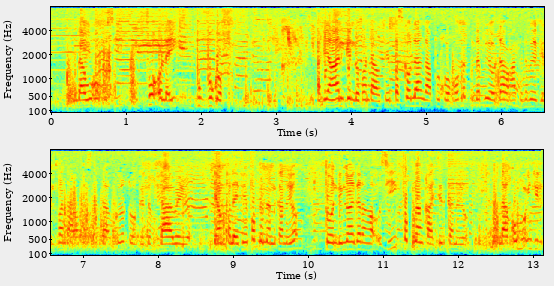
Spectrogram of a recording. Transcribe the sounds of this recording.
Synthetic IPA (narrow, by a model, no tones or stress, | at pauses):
ndawooʔosiifoʔɔlajbubuɡɔf | afijaŋaniɡɛndɔfandaːwtɛnpaskaulaŋɡaːpuɾkɔxɔfɾak̚adafujawdawakatadafjoɡɛlfandaːwapaskadawkɛɾɔtɔɡɛndɔfdawɛjɔjamfalajfɛfɔp̚nanankanɔjɔ | tɔndimnaŋɡadaŋaʔosifɔpnaŋkad͡ʒiɾkanajɔndakɔmuind͡ʒiɾ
